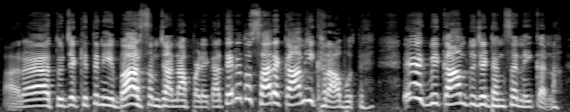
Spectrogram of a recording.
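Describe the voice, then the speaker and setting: A domineering middle-aged mother-in-law in a storybook tale, as a woman narrator puts her on. She talks loud and bossy, in a slightly high voice. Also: expressive, moderate pace. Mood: scolding. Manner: scolding, bossy.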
